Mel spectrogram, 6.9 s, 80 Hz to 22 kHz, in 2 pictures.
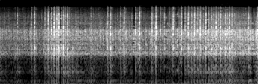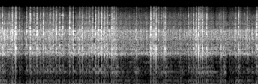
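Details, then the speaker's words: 1967 BSA A65 Hornet 650 twin, sat 43 years, fully rebuilt (new pistons, rings, bores, valves, electronic ignition), started stone cold, still burning off assembly lube: easy starter with an even, crisp twin beat and no misfires; runs great. "it's been sitting and it's a easy starter it sounds like it runs great"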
